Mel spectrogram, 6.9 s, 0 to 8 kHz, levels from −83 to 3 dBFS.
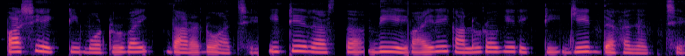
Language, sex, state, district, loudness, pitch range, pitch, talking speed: Bengali, female, West Bengal, Jhargram, -33 LUFS, 215-245 Hz, 235 Hz, 130 wpm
